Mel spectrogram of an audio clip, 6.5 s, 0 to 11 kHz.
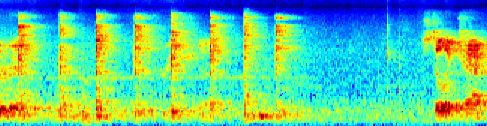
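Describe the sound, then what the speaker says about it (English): Sharp metal hammer blows drive a 3-inch pipe into hard, untreated field ground, about eight evenly spaced strikes close by, then a pause and a softer scraping shuffle. "Got to hammer it in."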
